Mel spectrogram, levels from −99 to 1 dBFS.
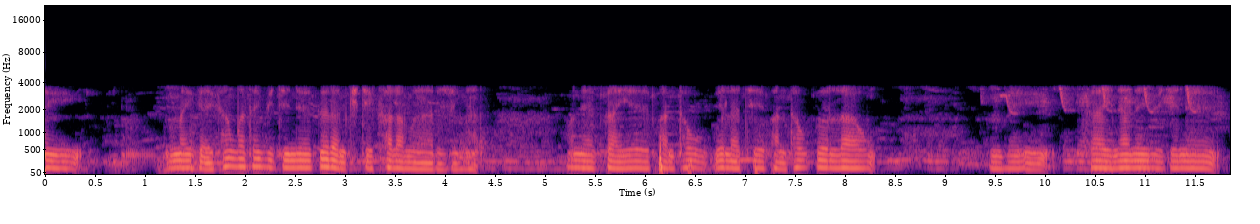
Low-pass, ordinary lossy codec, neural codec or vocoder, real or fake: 3.6 kHz; none; none; real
